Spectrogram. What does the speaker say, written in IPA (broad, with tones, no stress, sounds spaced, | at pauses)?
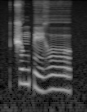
t͡ʃ o˦ ŋ p eː˨ ɣ oː˨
